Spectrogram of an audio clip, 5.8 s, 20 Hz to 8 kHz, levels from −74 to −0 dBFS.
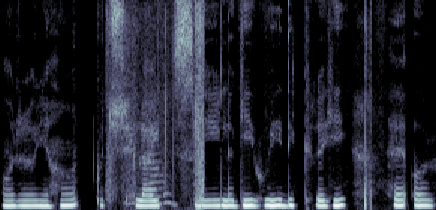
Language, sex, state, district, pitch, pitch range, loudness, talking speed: Hindi, female, Himachal Pradesh, Shimla, 215 Hz, 205-220 Hz, -13 LUFS, 115 wpm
